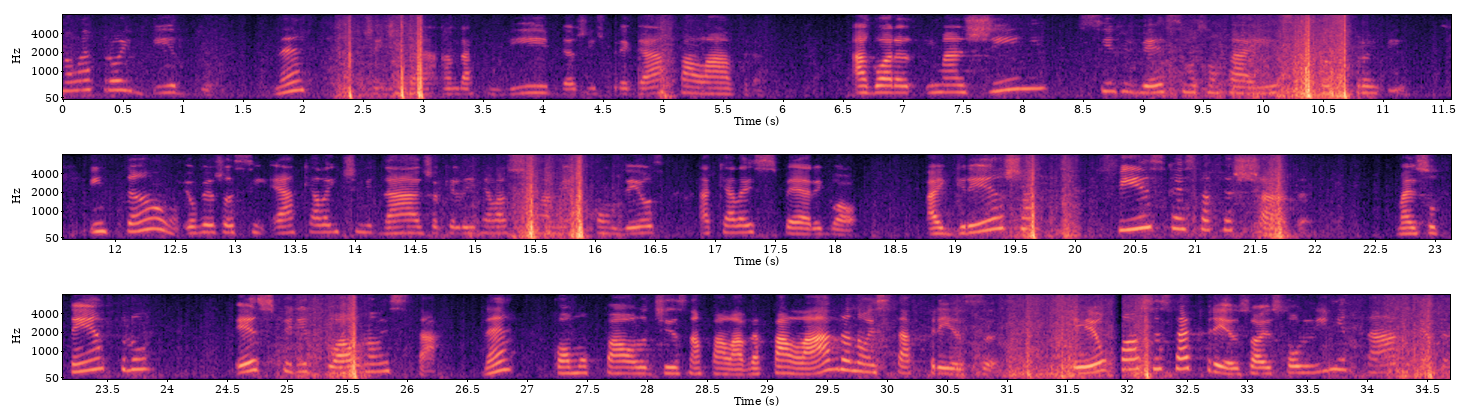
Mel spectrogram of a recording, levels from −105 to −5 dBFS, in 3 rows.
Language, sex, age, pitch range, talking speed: Portuguese, female, 50-69, 210-300 Hz, 120 wpm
